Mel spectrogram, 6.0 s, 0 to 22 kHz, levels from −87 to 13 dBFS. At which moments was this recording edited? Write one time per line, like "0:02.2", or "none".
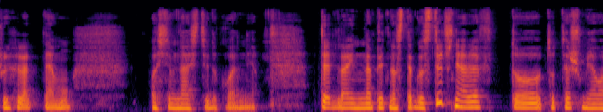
0:05.1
